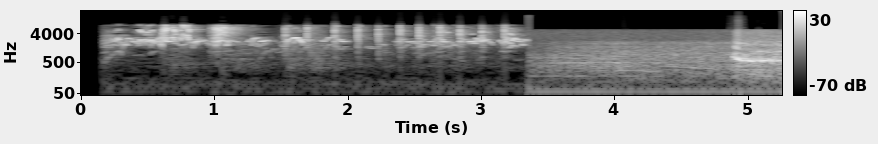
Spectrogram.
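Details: Budgerigars chatter in a fast, scratchy warble of chirps and squeaks for about three seconds, then a sudden crash and loud rushing noise, described as cars colliding, cut them off.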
